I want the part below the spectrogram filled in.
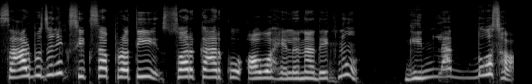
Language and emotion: Nepali, angry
